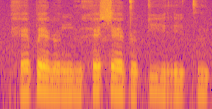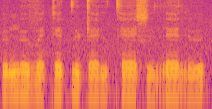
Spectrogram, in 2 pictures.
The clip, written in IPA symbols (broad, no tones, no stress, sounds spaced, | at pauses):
h ɛ p ɛ ɳ ø ŋ ɨ h ɛ ɬ ɛ ʈ ø k i r i t̪ʰ ɨ ʔ ø ŋ ø v ɛ k ɛ t̪ ɨ ʈ ɛ ɾ ɨ t̪ʰ ɛ ɬ ɨ r ɛ r ø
